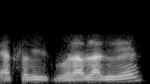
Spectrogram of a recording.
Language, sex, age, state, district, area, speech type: Bengali, male, 45-60, West Bengal, Hooghly, rural, conversation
